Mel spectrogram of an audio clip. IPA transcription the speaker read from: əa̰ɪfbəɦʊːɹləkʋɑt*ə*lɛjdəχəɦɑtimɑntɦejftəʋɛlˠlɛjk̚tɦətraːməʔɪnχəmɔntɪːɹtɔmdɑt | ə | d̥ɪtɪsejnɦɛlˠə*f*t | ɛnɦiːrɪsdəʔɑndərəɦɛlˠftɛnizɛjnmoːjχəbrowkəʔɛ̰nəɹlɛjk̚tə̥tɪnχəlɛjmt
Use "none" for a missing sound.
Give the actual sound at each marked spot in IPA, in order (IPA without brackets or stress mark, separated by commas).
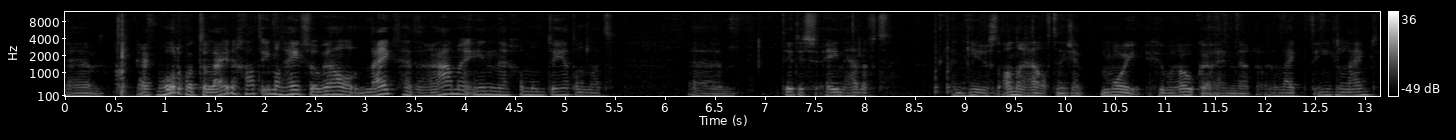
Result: ə, f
